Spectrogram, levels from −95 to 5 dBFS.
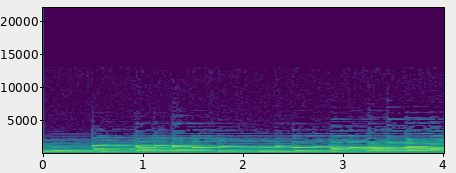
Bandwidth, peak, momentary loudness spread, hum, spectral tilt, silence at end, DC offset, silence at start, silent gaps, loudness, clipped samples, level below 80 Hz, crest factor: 5.4 kHz; 0 dBFS; 7 LU; none; -9.5 dB/octave; 0 s; under 0.1%; 0 s; none; -17 LUFS; under 0.1%; -40 dBFS; 16 dB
